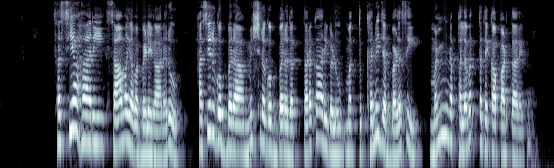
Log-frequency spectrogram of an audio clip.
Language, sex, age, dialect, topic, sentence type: Kannada, male, 18-24, Mysore Kannada, agriculture, statement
